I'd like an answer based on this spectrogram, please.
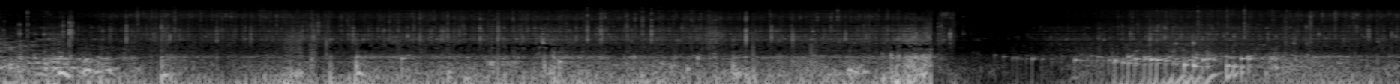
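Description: Underwater sound picked up by a camera in its waterproof housing while snorkeling: a loud low rumble of moving water with wavering, bubbly gurgles. About twelve seconds in it drops away suddenly for a second or two, then builds back up.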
